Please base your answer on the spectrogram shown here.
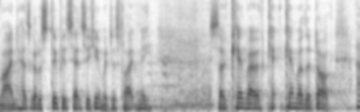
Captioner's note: laughter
